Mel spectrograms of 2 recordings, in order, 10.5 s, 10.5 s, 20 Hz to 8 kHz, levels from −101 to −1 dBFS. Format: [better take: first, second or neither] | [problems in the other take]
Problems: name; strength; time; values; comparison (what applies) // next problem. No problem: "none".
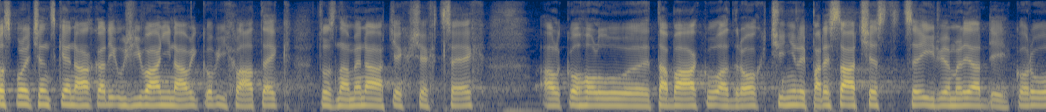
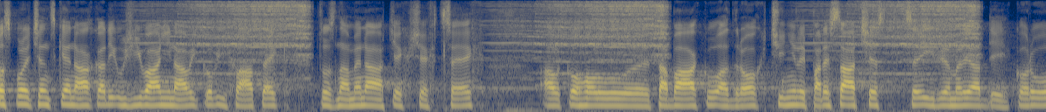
first | background sound (Screech); 9 dB below the speech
